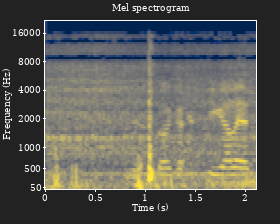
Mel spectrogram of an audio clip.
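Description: A plastic crate knocks down onto a stack of crates.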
